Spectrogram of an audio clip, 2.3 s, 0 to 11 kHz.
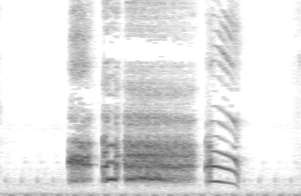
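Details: Wild red junglefowl rooster caught in a bait trap, crowing loudly: a four-part harsh crow about 1.3 seconds long, three loud buzzy bursts and a final falling drawn-out note, over a faint low rhythmic background rumble.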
